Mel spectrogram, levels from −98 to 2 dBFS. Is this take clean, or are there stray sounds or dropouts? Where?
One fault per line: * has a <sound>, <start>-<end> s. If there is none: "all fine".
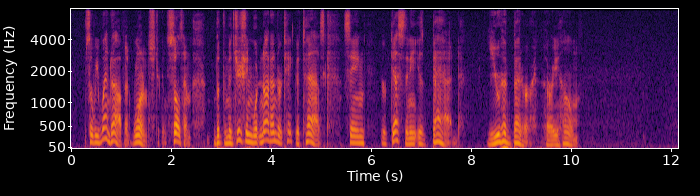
all fine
